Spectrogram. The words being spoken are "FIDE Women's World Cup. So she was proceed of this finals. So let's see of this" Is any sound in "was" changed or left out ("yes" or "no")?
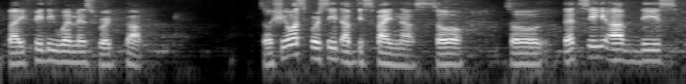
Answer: yes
